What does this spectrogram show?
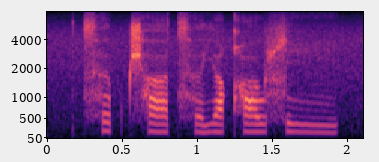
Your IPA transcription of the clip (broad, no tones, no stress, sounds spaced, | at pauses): t͡sʰ ɘ p t͡ʃʰ ɐː t͡sʰ ɘ j ɨ qʰ uː ɬ iː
